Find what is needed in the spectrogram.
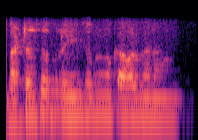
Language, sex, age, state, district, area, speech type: Telugu, male, 30-45, Andhra Pradesh, West Godavari, rural, conversation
